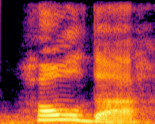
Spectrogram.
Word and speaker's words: Holda: about her okay so it says pronounced holda okay so we'll just we'll just go with that holda uh Rampage across the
